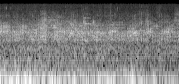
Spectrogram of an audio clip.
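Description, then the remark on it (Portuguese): Albatrosses and other seabirds call in the sky in short, scattered cries along the Greek coast, over a steady rumble of wind and engine noise, as if heard from a moving boat. “albatrozes e outros pássaros cantam no céu.”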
